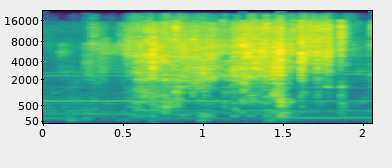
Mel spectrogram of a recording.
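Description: Water and soaked rice pour into a pot for Chettinad-style seeraga samba chicken dum biryani, a close, steady splashing gush that swells over about a second before tapering off.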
